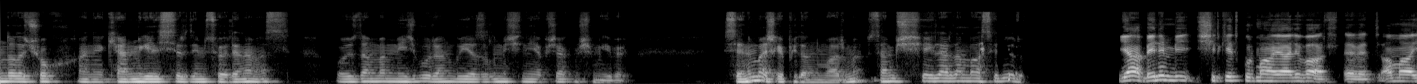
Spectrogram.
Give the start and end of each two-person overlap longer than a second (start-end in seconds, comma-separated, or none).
none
